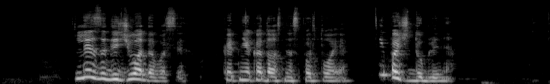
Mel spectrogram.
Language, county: Lithuanian, Vilnius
